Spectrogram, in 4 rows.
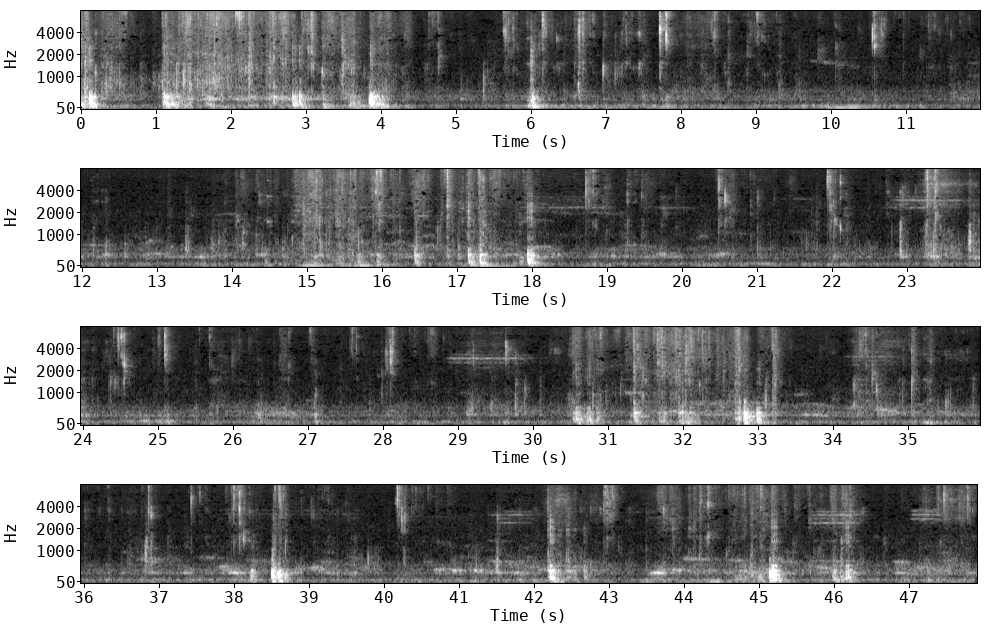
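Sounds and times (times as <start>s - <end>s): bread tearing and crackling: 0.0s - 3.8s
chewing and crunching bread: 0.0s - 47.9s.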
